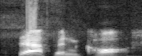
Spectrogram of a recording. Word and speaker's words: Sapinkopf: how to pronounce it wouldn't even attempt to pronounce it it's an D from sad boy yeah it's an D staffing cough made fun of in school that's why I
